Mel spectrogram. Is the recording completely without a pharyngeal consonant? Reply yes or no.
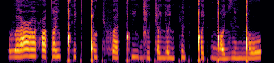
no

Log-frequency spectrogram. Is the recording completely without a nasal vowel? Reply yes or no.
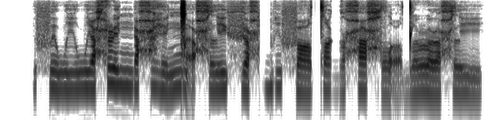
yes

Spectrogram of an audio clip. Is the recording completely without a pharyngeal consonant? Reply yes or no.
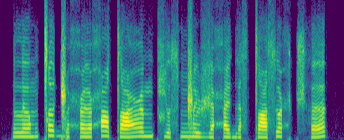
no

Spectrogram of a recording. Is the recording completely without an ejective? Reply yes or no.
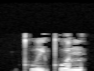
yes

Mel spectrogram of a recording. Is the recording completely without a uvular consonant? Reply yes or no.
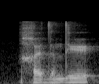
no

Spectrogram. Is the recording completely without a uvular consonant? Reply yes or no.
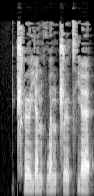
yes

